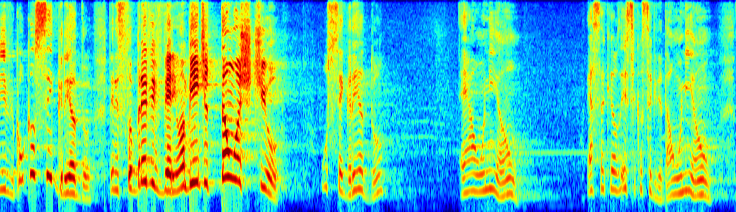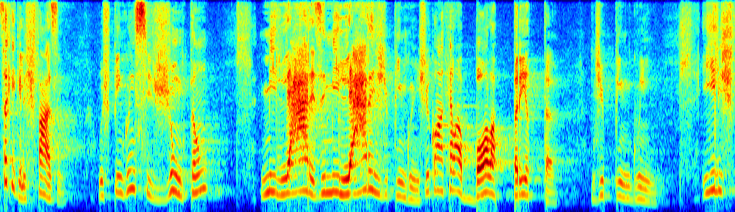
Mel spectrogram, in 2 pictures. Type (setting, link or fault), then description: setting, large echoing room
